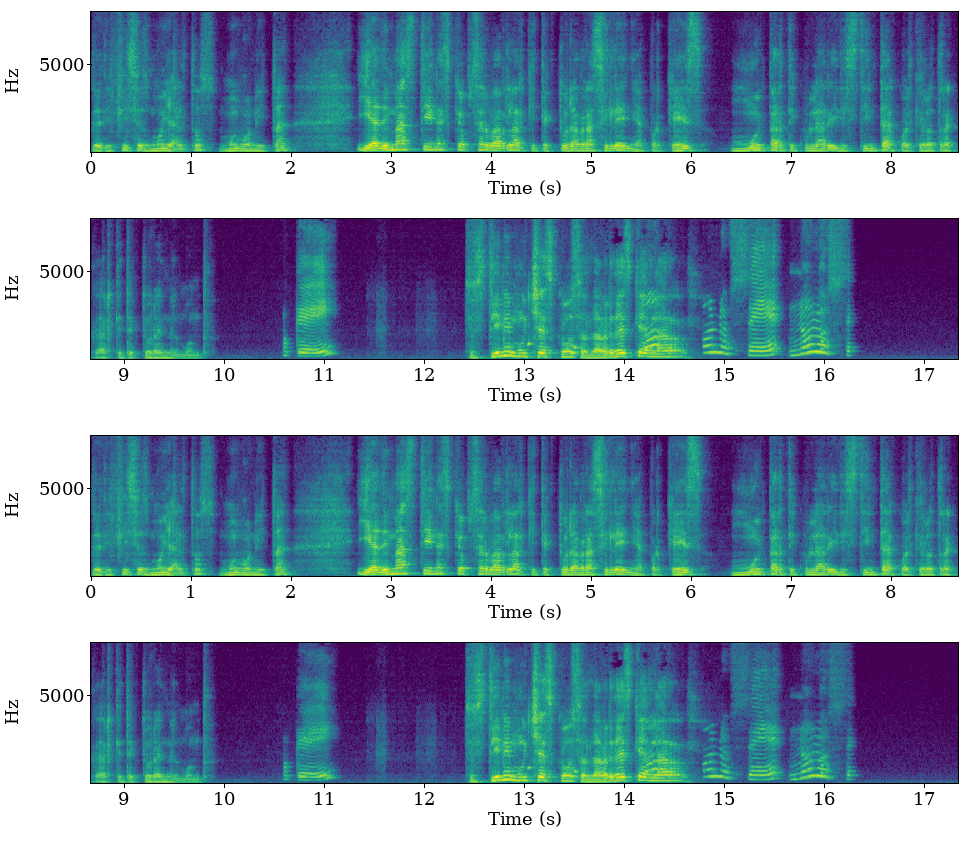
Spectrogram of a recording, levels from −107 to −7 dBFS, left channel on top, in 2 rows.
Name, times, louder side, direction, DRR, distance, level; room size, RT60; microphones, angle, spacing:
voice 1, 0.0-6.1 6.4-9.8 12.4-14.6, equal, 5° right, 0.4 m, -20 dB
voice 2, 10.7-11.1 14.2-14.4 14.8-16.3, left 4 dB, 70° left, 0.8 m, -23 dB
5.0 x 2.1 x 2.4 m
head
